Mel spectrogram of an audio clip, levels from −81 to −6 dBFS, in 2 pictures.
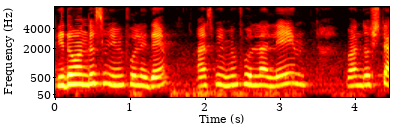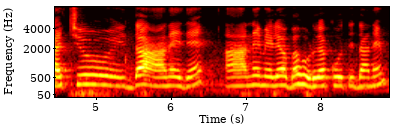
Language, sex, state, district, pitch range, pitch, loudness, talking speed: Kannada, female, Karnataka, Bidar, 265-300 Hz, 285 Hz, -21 LUFS, 130 wpm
